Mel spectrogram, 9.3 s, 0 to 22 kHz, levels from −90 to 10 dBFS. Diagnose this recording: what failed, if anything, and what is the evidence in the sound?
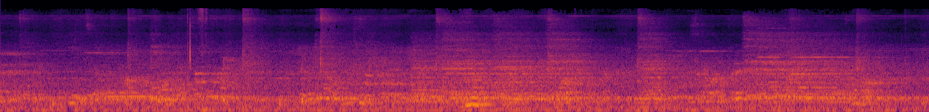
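Nothing failed; no faults heard.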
